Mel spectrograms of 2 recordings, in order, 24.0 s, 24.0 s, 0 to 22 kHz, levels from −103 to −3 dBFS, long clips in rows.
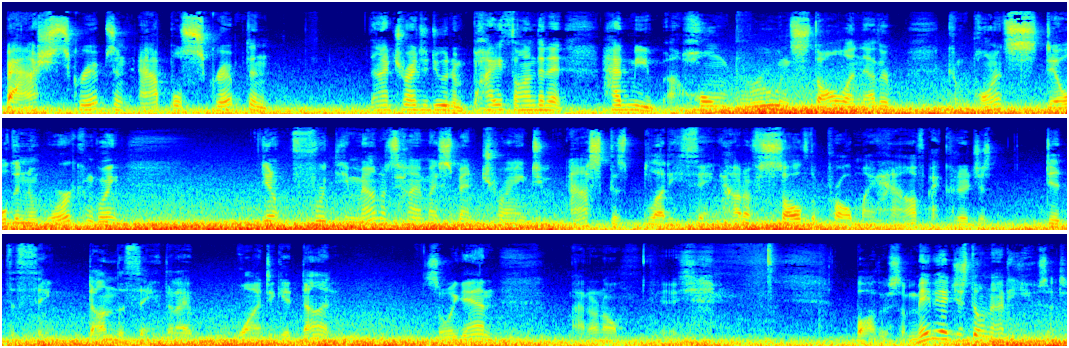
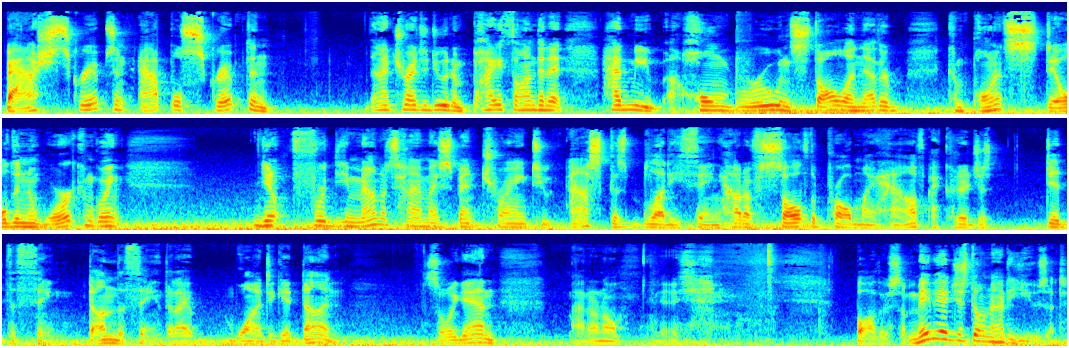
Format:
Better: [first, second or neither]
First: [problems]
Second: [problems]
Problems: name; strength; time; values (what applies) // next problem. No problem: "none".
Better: second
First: wind noise on the microphone; heavy; 4 dB below the speech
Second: wind noise on the microphone; occasional gusts; 20 dB below the speech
